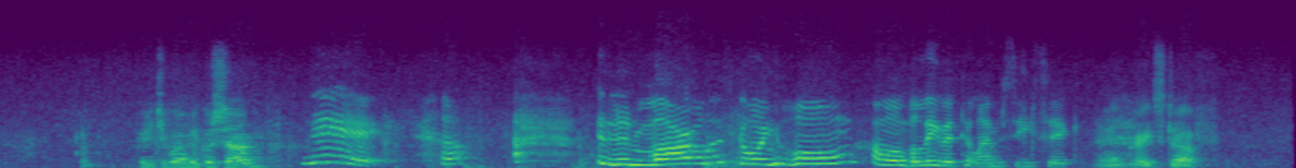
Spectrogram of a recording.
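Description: A woman speaks excitedly, close by.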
